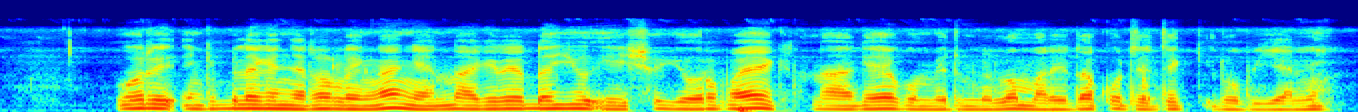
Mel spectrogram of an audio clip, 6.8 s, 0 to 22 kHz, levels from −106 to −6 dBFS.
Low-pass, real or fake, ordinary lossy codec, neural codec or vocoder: 10.8 kHz; real; none; none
